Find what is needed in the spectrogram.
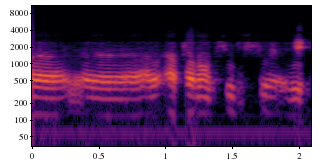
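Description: Speech: a person talking, drawing out one long syllable in the first second, in a narrow-band recording.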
